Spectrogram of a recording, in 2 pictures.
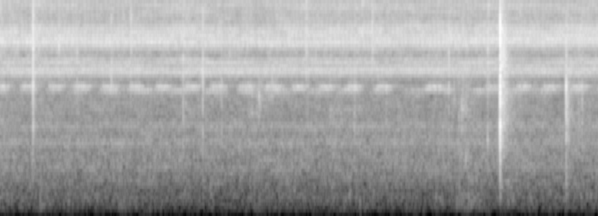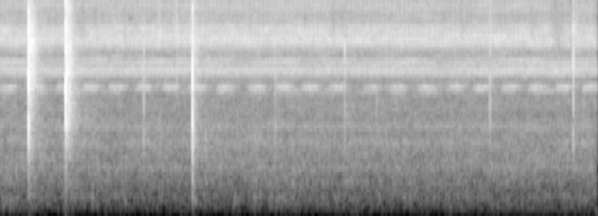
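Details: Insects chirring near an open fire, a steady high-pitched shimmer with a rapid pulsed trill, interrupted by a burst of several loud wood-crackling snaps midway.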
